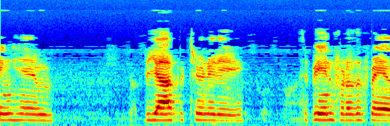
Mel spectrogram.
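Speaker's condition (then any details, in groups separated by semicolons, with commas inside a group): Cerebral palsy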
